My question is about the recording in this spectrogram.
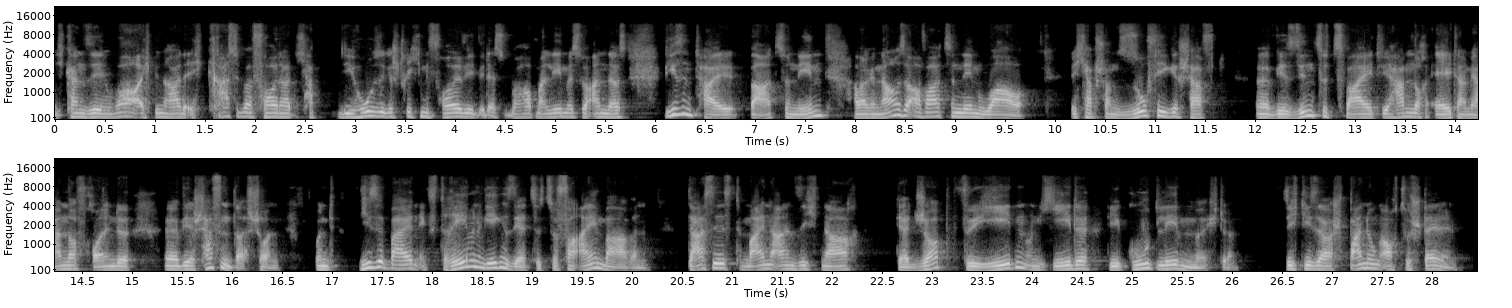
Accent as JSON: {"language": "German", "town": "Dortmund", "region": "North Rhine-Westphalia", "country": "Germany", "tie": "born or raised there", "said": "als geborener Dortmunder"}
